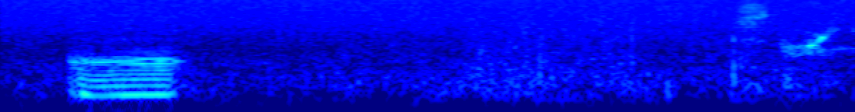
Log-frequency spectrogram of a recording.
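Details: Jasper the dog asleep and snoring loudly: a single half-second rattling, buzzy snore at the start, followed by soft hiss and a couple of faint thin squeaks near the end.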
